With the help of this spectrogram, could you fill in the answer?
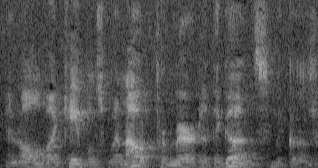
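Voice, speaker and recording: Some room echo and noticeable background noise surround a man who talks at a moderate pace in an American accent, his pitch fairly high for a man. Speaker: war veteran. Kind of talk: casual chat. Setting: waiting room. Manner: halting.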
